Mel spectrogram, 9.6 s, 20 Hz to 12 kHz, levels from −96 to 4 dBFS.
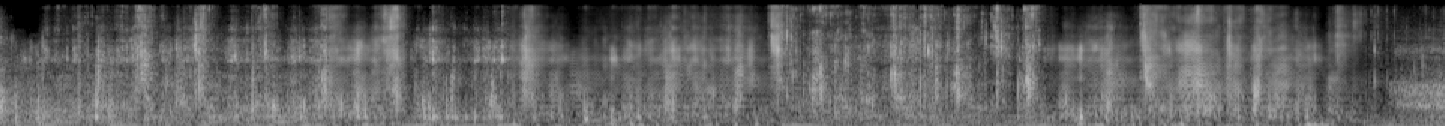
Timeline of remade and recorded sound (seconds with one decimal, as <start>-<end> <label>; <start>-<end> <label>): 0.0-2.2 recorded; 2.2-2.7 remade; 2.7-3.4 recorded; 3.4-5.2 remade; 5.2-7.0 recorded; 7.0-9.1 remade; 9.1-9.6 recorded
